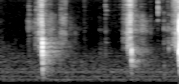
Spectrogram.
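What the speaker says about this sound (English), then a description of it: "I tend to try and cut the onions a little bit smaller" Knife chopping onions on a cutting board: three separate sharp chops, spaced about a second apart, close and fairly quiet, with no talk.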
